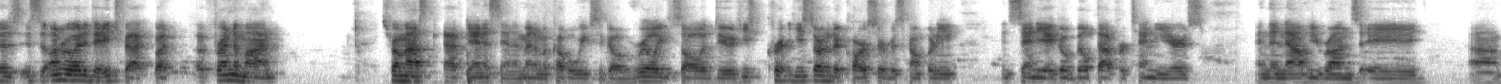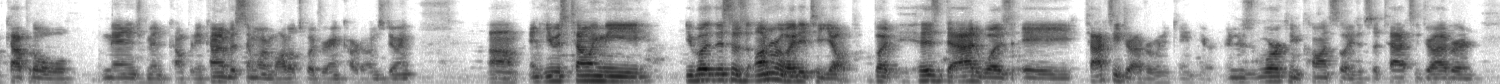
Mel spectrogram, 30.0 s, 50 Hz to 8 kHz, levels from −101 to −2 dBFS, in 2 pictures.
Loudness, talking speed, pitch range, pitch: -23 LUFS, 170 wpm, 100-120 Hz, 105 Hz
